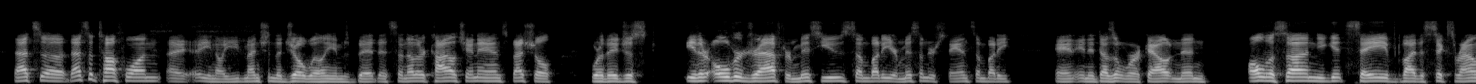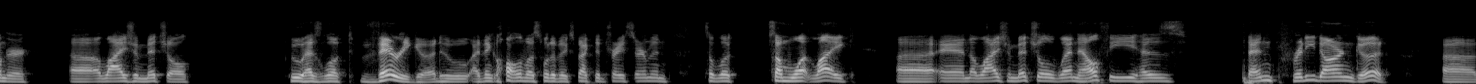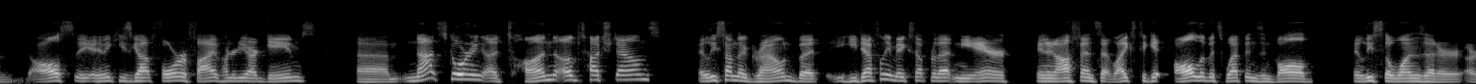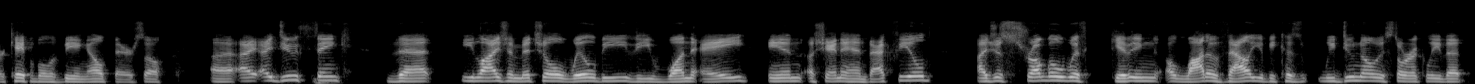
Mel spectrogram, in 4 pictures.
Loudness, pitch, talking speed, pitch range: -25 LUFS, 150 Hz, 180 wpm, 140-165 Hz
